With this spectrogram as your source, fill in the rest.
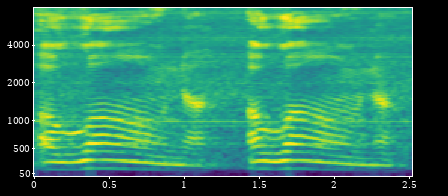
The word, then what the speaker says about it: alone: um the word alone you're not clearly pronouncing the O alone alone so D was the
